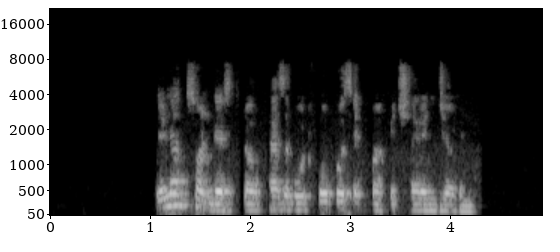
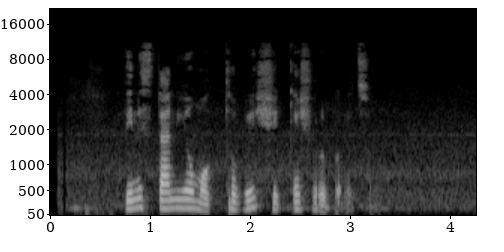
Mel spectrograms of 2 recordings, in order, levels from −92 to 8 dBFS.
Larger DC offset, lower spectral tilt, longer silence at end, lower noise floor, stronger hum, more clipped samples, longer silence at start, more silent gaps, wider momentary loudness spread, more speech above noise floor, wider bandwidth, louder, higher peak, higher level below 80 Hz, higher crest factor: neither; about the same, -6.5 dB/octave vs -6 dB/octave; second, 0.65 s vs 1.1 s; first, -86 dBFS vs -59 dBFS; neither; neither; first, 1.05 s vs 0.25 s; neither; second, 9 LU vs 17 LU; first, 64 dB vs 29 dB; second, 7.6 kHz vs 11.5 kHz; first, -22 LUFS vs -30 LUFS; first, -4 dBFS vs -8 dBFS; first, -56 dBFS vs -70 dBFS; second, 18 dB vs 24 dB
